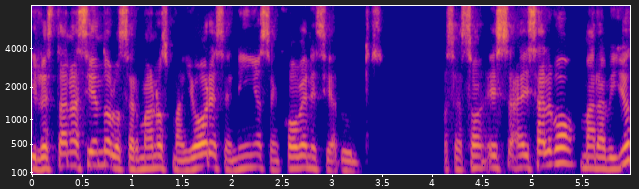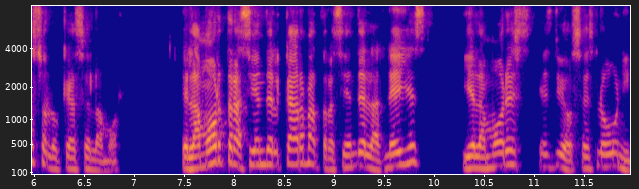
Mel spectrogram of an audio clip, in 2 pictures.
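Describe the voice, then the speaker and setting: A man's fairly high voice in a normal speaking voice, with ordinary pitch variation and a moderate pace, in a dry, close sound with no echo over a quiet background. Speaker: spiritual study group teacher. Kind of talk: lecture.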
